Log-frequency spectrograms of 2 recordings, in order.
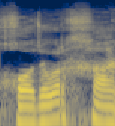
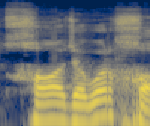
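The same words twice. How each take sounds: First: Unrounded "খা", aa instead of aw; wrong thin vowel. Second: Heavy "খ", vowel darkened towards o; thick vowel. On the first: Teacher shows students the mistake, "খা" with open aa. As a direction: end "খা" on an open aa. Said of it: "খ জবর খা না". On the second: Teacher shows students the heavy letter, "খ" with aw. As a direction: end "খ" on a rounded aw. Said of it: "sound মোটা হওয়ার কারণে". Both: Shown as a demonstration.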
